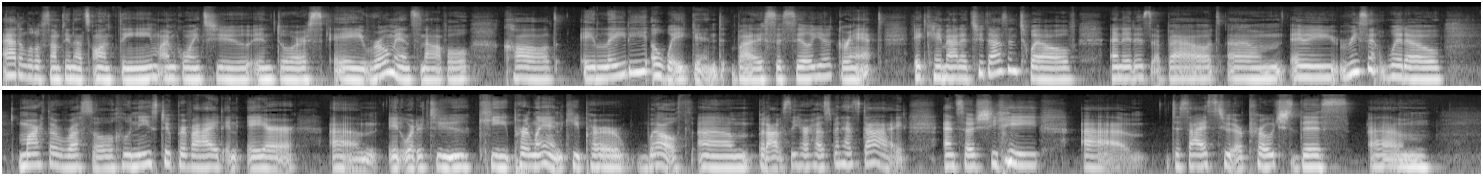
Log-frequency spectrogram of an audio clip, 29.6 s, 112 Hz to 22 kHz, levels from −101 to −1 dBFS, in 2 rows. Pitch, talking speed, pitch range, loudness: 180 Hz, 140 wpm, 175-195 Hz, -18 LUFS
